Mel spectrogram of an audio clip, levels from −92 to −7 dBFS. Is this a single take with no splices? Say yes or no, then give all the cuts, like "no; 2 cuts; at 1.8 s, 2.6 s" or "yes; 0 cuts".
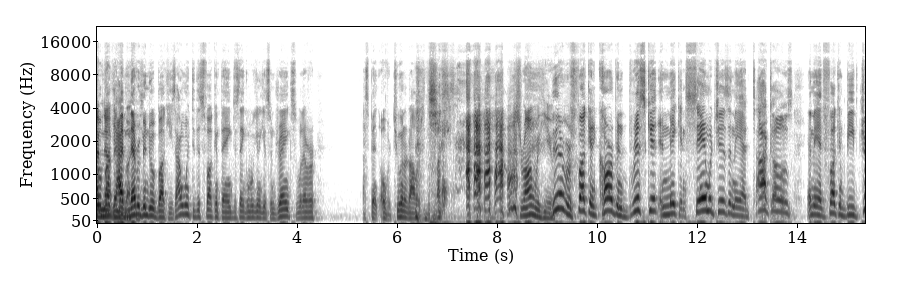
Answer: yes; 0 cuts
